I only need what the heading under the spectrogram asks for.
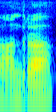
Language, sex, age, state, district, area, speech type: Tamil, male, 18-30, Tamil Nadu, Tiruvannamalai, urban, spontaneous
